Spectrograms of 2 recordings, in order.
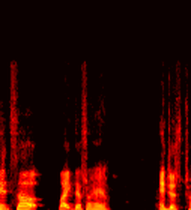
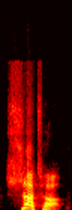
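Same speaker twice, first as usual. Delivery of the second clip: loud, high retort; hammed-up angry outburst; mock yell; 3 semitones higher, 6 dB louder than usual. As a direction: snap it out loudly as an imitation. Repeated imitated angry retort.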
